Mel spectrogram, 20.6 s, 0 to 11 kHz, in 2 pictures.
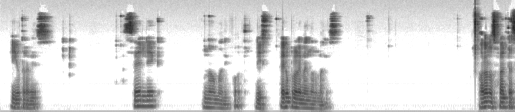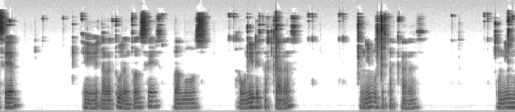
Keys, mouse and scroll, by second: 1.3 a, 2.4 click, 4.1 click, 5.5-8.0 drag, 8.6-9.2 scroll down 1, 9.2-10.3 drag, 11.2 shift+click, 13.5 click, 15.8 f, 16.8 shift+click, 17.9 f, 18.3-19.7 drag, 20.5 shift+click.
